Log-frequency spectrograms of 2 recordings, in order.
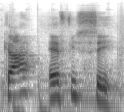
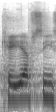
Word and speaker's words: KFC: the next one is kfc a lot of people here just translate those letters you want to say ka fec but actually we say that in english kfc and you know what kfc stands for kfc stands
